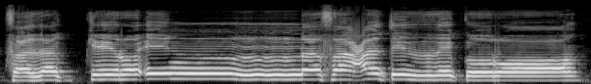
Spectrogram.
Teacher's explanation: ان نفعت، یہاں پر نون کے اوپر تشدید ہے تو یہاں پر ہم غنہ کر کے پڑھیں گے، تا کو ذال کے ساتھ ملا کر پڑھیں گے، الف لام نہیں پڑھے جائیں گے۔ را کو یہاں پر موٹا یعنی پر پڑھیں گے، اور را کے اوپر کھڑا زبر لگا کر ہی پڑھیں گے حالت وقف میں، یا نہیں پڑھا جائے گا۔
